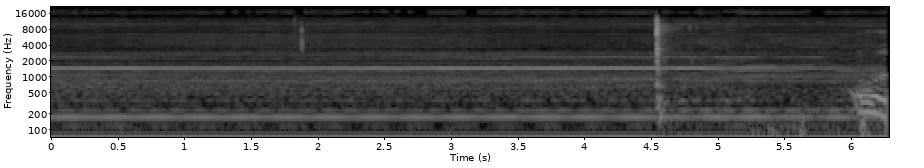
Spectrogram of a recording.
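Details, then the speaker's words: 2016 Frigidaire 5,000 BTU mechanical window AC, coil cold throughout; steady low hum with constant even whirring, compressor nearly silent and smooth; normal compressor running. "And as you can hear, the compressor on this thing is like silent. So yeah, it's in very good shape."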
